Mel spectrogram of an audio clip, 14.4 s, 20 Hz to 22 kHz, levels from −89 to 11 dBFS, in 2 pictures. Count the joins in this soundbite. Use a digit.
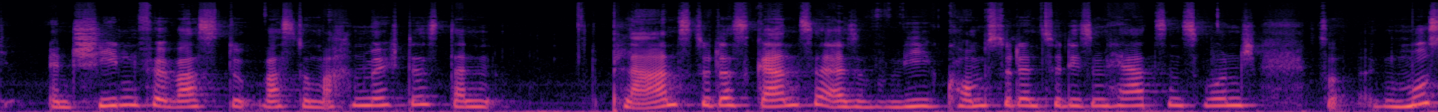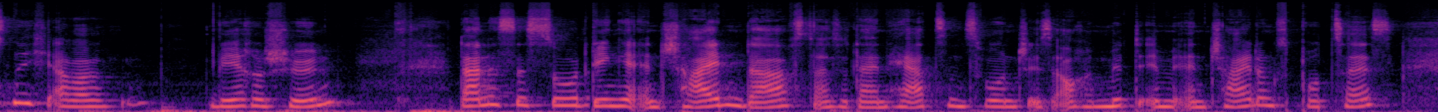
2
